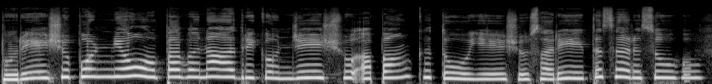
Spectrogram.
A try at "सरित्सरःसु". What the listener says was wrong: सरित्सरहसु होगा, हलंत लगा हुआ, ध्यान दीजिएगा। पुरेषु पुण्योपवनाद्रिकुञ्जेषु अपङ्कतो येषु सरित्सरहसु। पुरेषु पुण्योपवनाद्रिकुञ्जेषु अपङ्कतो येषु सरित्सरहसु। पुरेषु पुण्योपवनाद्रिकुञ्जेषु अपङ्कतो येषु सरित्सरहसु।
